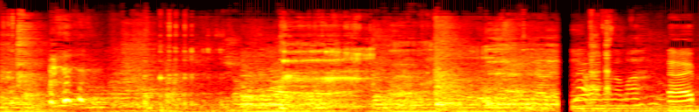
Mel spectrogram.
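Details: Girl belching: long, loud belches heard through nearby male talk in Spanish and crowd noise.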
